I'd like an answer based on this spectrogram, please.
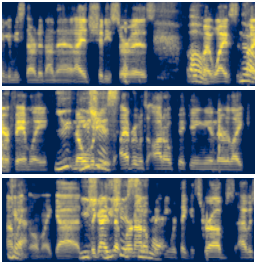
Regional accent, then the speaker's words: Omer, Michigan, United States; I grew up in Omer, Michigan. I mean, it's just how it is.

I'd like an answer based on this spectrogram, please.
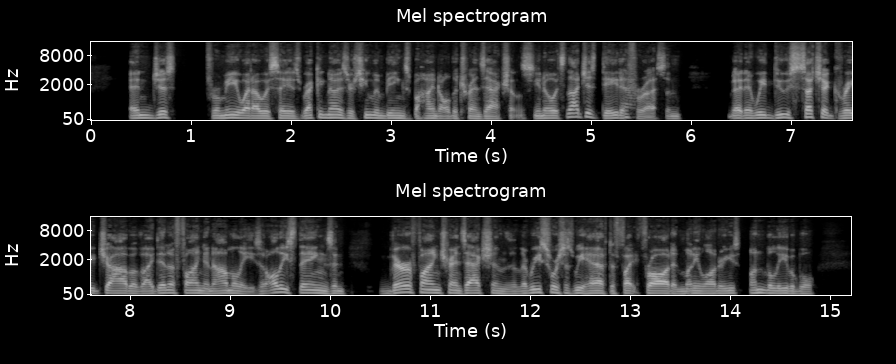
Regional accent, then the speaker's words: Singapore; also born or lived in Japan; Cause I've been so city my whole life growing up in Singapore and Japan.

